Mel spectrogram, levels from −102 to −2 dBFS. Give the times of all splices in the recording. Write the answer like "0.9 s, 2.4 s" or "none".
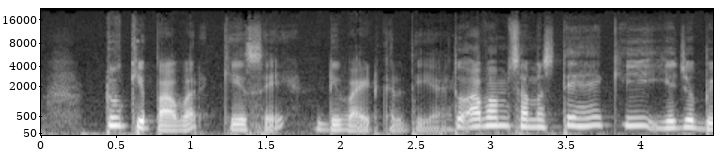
2.6 s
